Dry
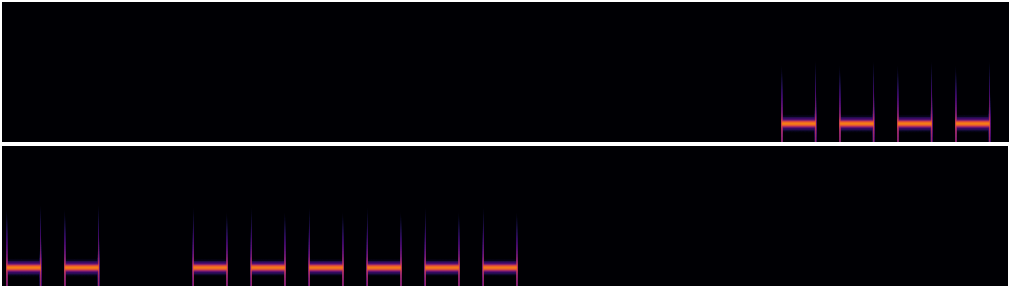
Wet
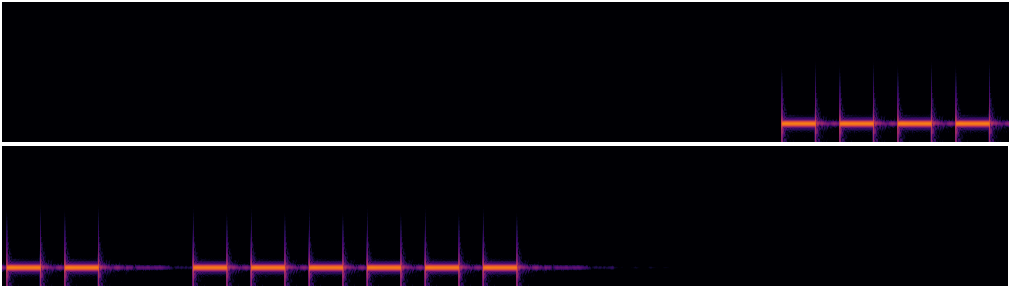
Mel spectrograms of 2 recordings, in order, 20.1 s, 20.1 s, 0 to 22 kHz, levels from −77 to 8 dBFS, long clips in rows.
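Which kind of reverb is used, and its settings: two-slope reverb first 0.22 s, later 2.5 s, from -22 dB, DRR 12 dB

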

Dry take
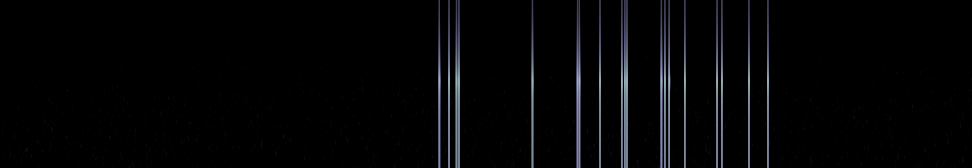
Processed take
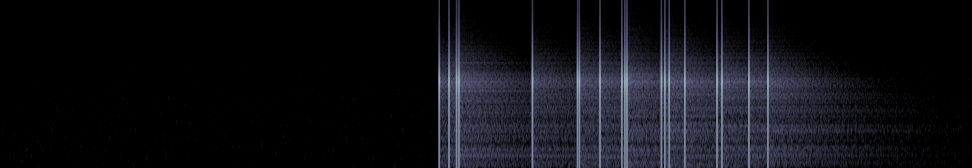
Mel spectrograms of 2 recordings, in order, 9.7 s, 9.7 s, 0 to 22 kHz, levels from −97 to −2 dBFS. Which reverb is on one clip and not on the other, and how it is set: FDN reverb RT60 3.7 s, high-frequency decay 0.55×, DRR 19 dB; trim -1 dB

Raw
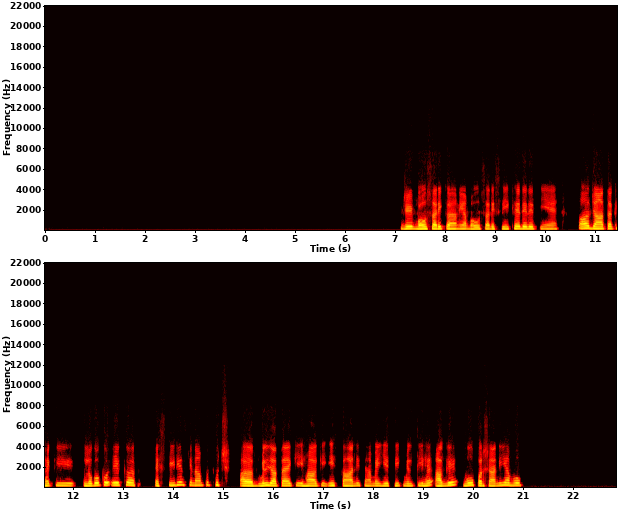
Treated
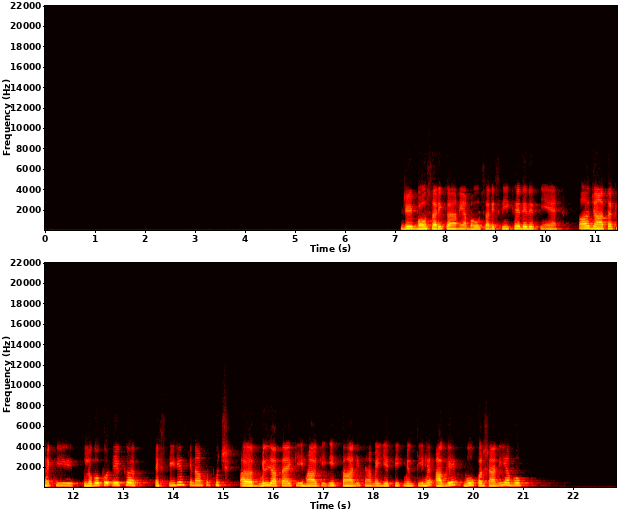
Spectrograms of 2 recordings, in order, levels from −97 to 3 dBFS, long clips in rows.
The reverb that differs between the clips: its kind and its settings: two-slope reverb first 0.61 s, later 1.6 s, from -19 dB, DRR 12.5 dB; trim -1.5 dB

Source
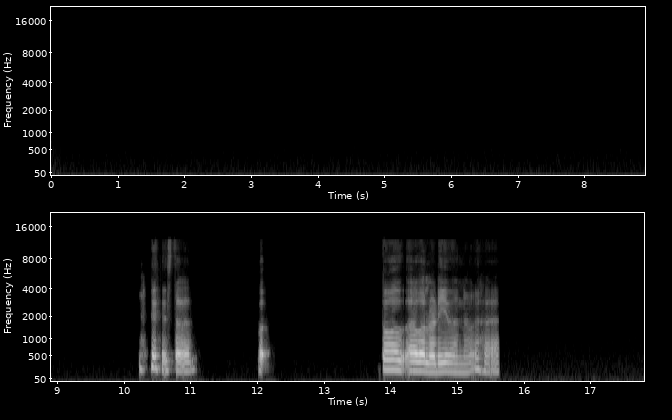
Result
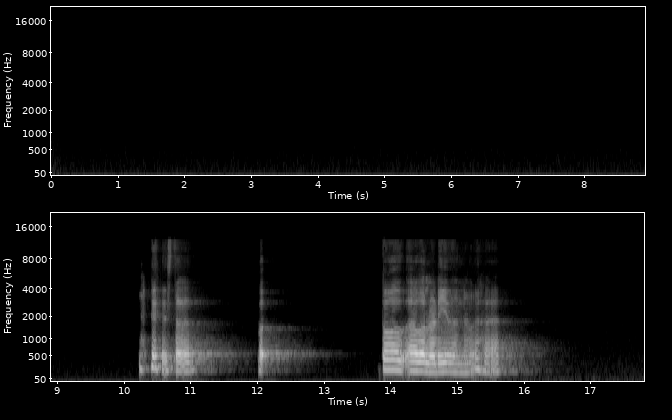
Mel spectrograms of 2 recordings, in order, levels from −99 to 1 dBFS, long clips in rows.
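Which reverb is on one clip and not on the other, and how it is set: plate-style reverb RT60 1.5 s, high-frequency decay 0.75×, DRR 13.5 dB

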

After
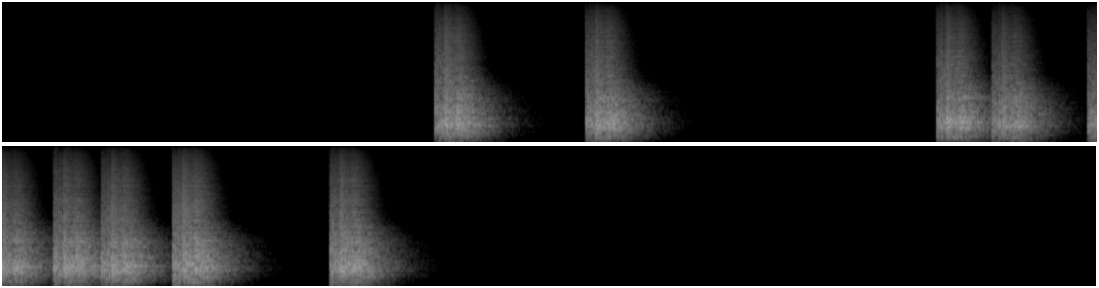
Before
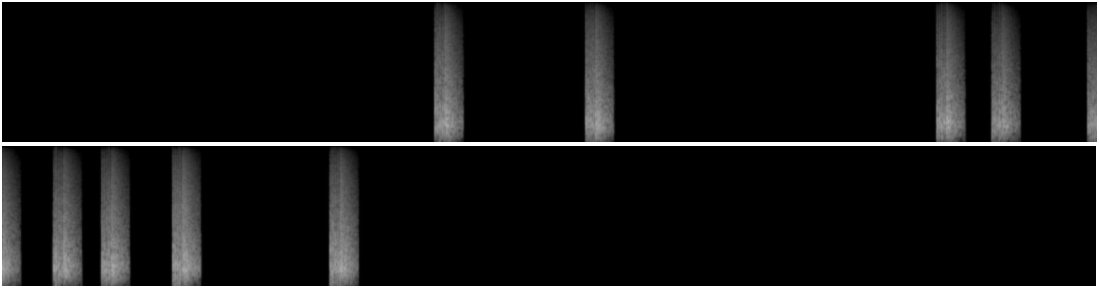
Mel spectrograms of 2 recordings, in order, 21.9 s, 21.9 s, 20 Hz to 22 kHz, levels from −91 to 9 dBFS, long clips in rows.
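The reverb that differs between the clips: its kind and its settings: plate-style reverb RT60 0.82 s, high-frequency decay 0.55×, pre-delay 100 ms, DRR -0.5 dB; trim -6 dB

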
